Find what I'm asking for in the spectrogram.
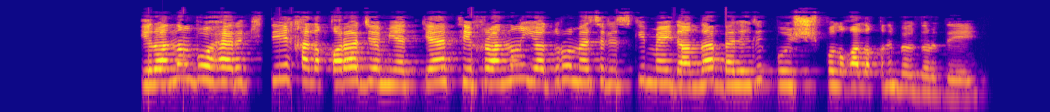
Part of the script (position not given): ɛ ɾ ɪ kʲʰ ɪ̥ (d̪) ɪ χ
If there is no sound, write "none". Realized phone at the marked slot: t̪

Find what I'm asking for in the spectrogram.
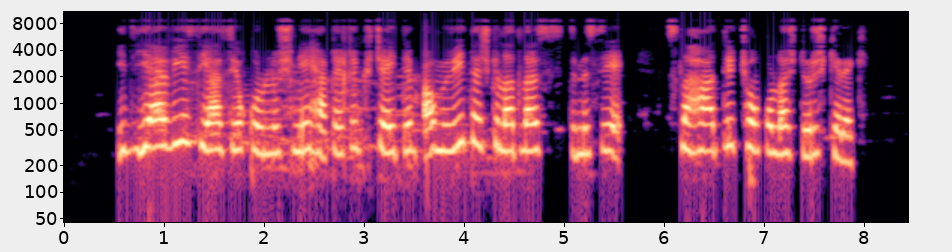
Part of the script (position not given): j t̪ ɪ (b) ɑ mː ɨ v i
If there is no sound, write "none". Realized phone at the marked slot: p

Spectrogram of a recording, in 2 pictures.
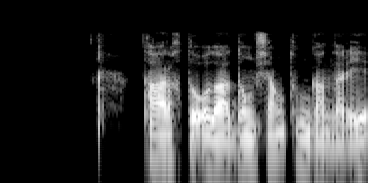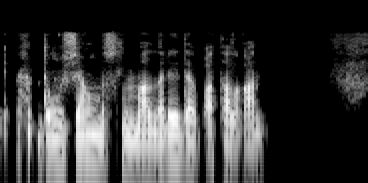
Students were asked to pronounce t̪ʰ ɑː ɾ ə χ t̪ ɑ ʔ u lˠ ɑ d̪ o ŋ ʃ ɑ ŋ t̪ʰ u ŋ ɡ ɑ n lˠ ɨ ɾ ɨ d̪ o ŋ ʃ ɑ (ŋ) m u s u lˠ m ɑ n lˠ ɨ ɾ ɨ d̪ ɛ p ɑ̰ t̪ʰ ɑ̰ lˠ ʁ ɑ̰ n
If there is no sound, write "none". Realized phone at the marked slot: ŋ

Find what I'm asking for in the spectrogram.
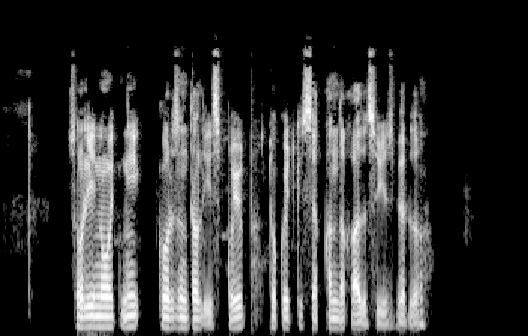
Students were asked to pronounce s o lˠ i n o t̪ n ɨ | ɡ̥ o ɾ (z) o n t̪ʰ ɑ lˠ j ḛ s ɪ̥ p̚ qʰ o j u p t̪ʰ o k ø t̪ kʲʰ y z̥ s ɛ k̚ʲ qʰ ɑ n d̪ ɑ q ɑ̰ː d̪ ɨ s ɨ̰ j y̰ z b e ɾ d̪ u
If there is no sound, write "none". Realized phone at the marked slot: z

